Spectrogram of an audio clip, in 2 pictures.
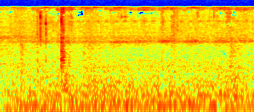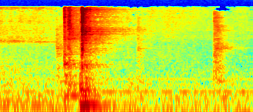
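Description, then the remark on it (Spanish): A laboratory door is opened with a sharp latch clack and a heavy thump, after a small click earlier, over a steady low hum with no one talking. “Abre la puerta del laboratorio.”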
